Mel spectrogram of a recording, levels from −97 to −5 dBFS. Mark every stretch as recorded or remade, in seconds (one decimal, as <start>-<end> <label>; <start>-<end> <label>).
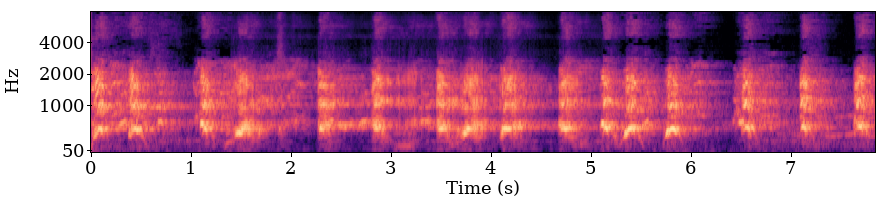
0.0-1.4 recorded; 1.4-5.1 remade; 5.1-7.8 recorded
